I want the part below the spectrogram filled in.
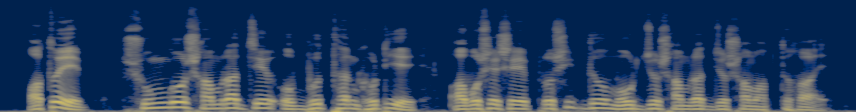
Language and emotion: Bengali, neutral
